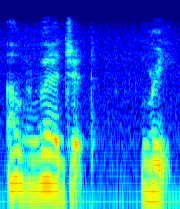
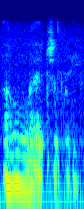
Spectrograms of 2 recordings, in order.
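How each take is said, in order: First: ALLEGEDLY stretched slowly, syllable by syllable; drawn-out emphasis. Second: Said in the usual way. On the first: Real, not acted. Vlogger hedging her allegations, "Allegedly" slow and emphatic. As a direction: draw out "Allegedly" with pointed weight.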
